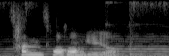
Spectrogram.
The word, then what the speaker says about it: 산서성: 이 딴시성이라는 데부터 설명을 좀 드리면은 한자 발음을 하면은 산서성이에요. 산의 서쪽에 있는 지방이라는 뜻인데 산이 있어요, 이쪽에.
